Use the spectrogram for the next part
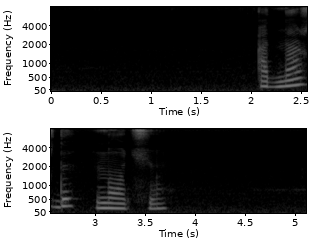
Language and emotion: Russian, neutral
